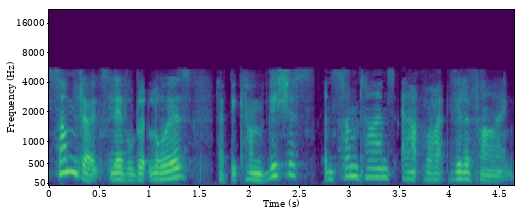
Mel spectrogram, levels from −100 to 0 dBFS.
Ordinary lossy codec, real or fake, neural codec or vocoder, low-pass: AAC, 24 kbps; fake; vocoder, 44.1 kHz, 128 mel bands, Pupu-Vocoder; 5.4 kHz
